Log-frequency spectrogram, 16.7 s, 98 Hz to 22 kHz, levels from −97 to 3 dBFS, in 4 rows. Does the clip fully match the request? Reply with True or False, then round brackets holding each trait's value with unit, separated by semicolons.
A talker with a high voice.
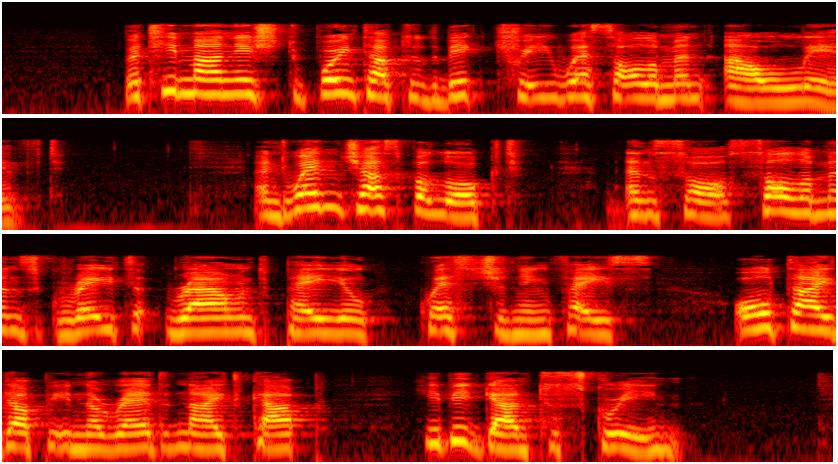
True (200 Hz)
